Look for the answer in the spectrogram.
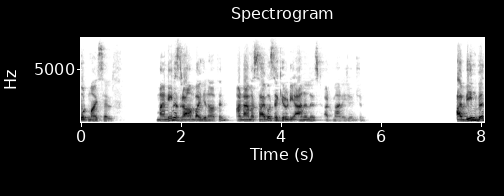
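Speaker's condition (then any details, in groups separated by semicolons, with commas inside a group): No condition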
